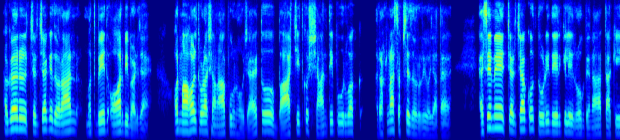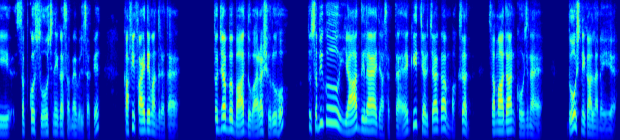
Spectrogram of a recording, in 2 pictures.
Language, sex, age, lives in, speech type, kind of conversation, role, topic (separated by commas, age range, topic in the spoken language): Hindi, male, 35-39, India, read, expert-assistant, expert, टीम वर्क को मजबूत और समावेशी बनाने के लिए कौन-से तरीके अपनाए जा सकते हैं?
